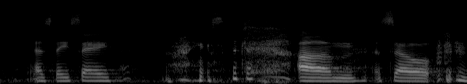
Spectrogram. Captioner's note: both chuckling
